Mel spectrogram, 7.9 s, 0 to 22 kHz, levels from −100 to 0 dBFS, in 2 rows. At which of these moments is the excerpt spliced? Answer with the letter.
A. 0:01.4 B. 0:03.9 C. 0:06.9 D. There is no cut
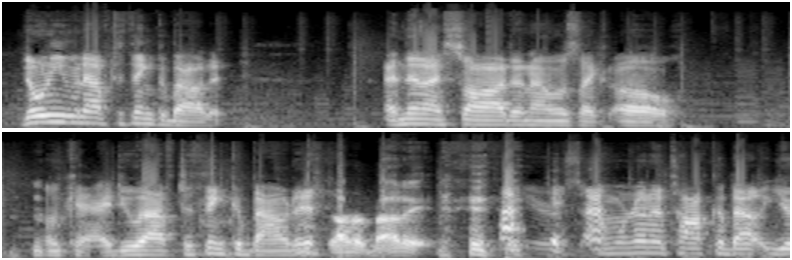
C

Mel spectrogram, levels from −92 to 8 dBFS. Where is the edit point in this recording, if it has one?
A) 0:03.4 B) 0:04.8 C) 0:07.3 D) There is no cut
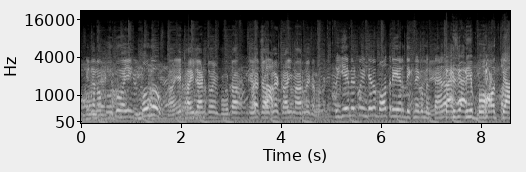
C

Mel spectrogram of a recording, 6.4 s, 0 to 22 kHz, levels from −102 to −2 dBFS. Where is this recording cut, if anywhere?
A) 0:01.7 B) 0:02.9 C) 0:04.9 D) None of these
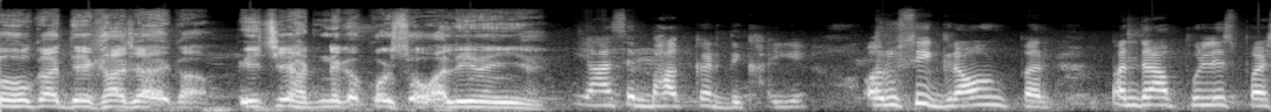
B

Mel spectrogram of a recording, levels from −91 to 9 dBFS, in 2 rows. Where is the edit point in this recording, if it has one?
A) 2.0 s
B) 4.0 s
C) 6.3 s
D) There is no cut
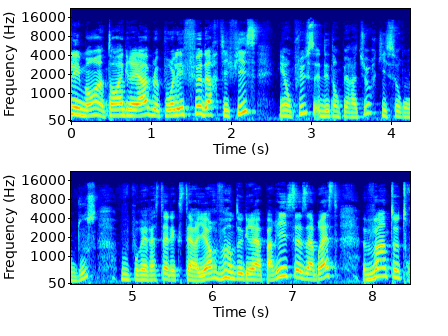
A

